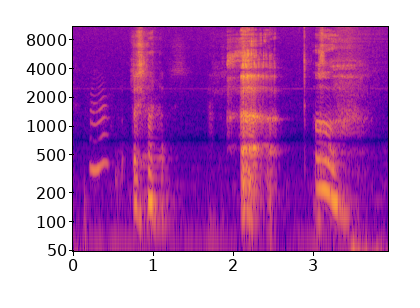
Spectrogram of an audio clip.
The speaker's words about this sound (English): That was, like, wet. Did you hear that? That was, like, a wet burp. It was, like, ugh.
